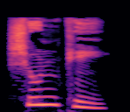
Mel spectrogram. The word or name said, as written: ಶುಂಠಿ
